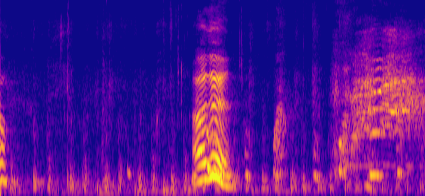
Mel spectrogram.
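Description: A short voiced call about two seconds in, its pitch sweeping steeply up and back down, followed near the end by a fainter, hazier voiced sound.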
